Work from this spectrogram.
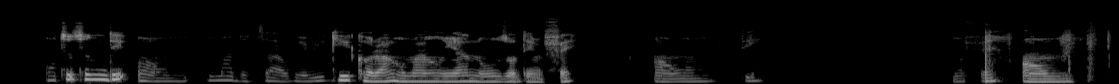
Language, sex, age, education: Igbo, male, 15-29, secondary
